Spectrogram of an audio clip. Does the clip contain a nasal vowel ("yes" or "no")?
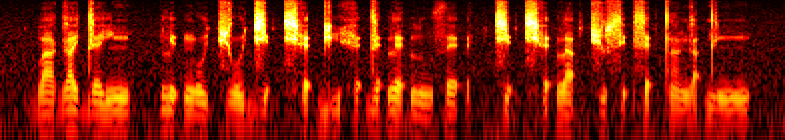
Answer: yes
